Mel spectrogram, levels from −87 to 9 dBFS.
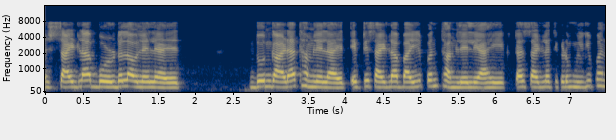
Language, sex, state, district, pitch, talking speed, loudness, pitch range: Marathi, female, Goa, North and South Goa, 225 Hz, 170 wpm, -13 LUFS, 215-245 Hz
